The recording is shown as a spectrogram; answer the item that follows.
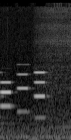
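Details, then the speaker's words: Philips Respironics Trilogy Evo ventilator: three sustained stepping electronic tones, the audible alarm with light bar and flash, triggered deliberately by disconnecting the test lung; ventilator disconnect alarm. "I'll disconnect our test lung so we can get alarm and alarm on our vent we get an audible alarm and we get the light bar along with the flash here"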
